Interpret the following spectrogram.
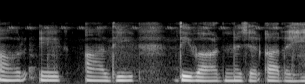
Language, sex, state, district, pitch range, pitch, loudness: Hindi, female, Uttar Pradesh, Jyotiba Phule Nagar, 170-190 Hz, 185 Hz, -18 LUFS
